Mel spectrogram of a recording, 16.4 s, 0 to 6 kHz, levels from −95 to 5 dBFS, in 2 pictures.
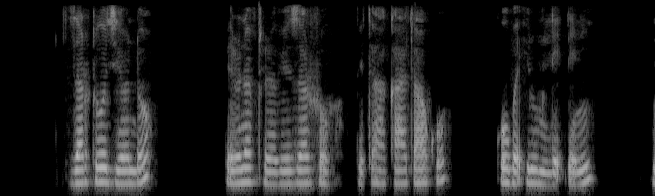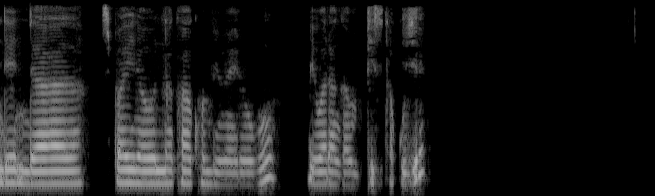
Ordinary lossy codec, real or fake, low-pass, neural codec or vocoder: AAC, 24 kbps; real; 5.4 kHz; none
